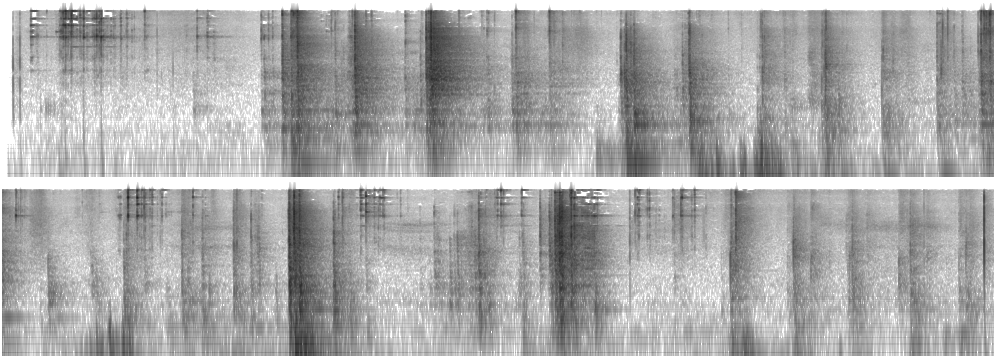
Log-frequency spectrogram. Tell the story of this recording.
I picked up my keychain and jingled it loudly. I then walked toward the door with audible footsteps. I opened the door and stepped through, then closed it behind me.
